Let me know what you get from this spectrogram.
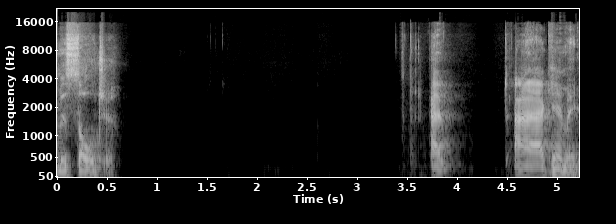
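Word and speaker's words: Soljah: Soldier Anderson.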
